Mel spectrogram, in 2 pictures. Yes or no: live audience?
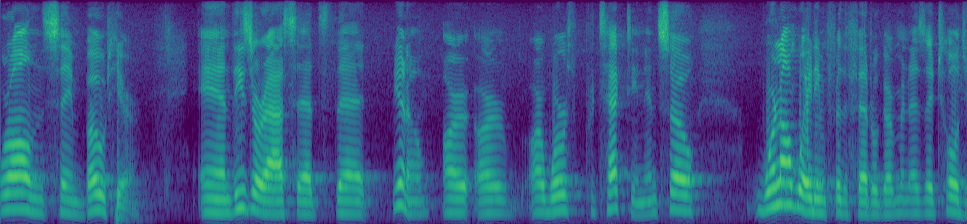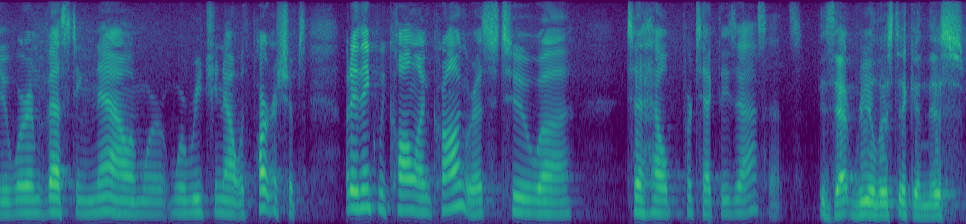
yes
